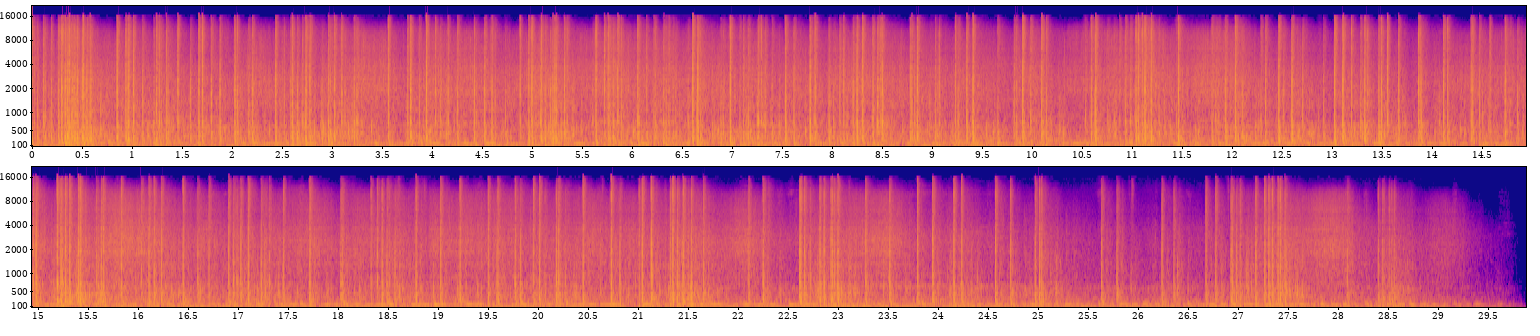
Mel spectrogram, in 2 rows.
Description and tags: Son de feux d’artifices. Son enregistré avec un ZOOM H4N Pro et une bonnette Rycote Mini Wind Screen.
Sound of fireworks. Sound recorded with a ZOOM H4N Pro and a Rycote Mini Wind Screen.
boom, fire, fireworks, rocket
